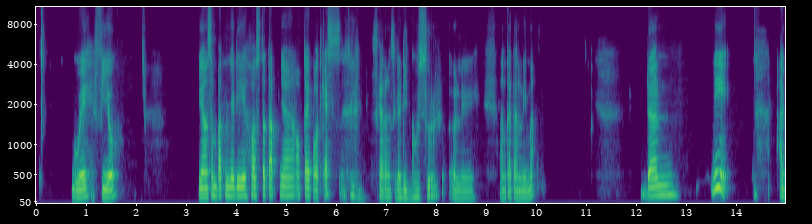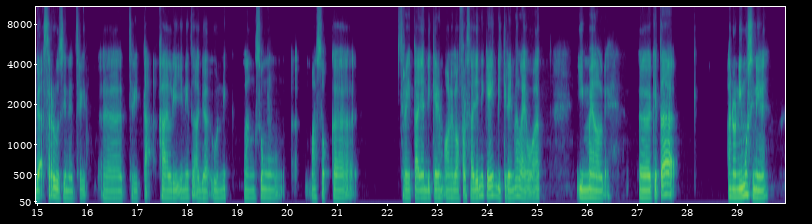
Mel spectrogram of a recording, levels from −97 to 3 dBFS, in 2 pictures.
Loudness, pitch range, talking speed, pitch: -27 LUFS, 120-150 Hz, 95 wpm, 125 Hz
